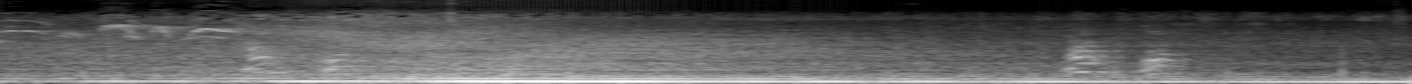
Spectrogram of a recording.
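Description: A car drives past on the street, its engine and tyres rumbling as it approaches and fades.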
